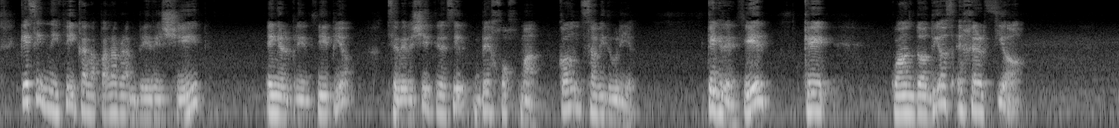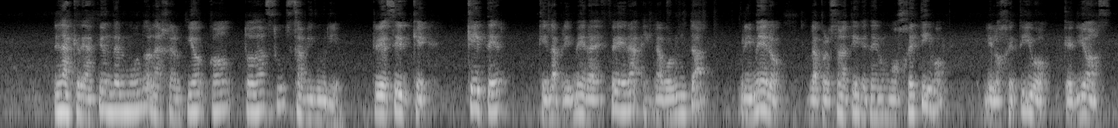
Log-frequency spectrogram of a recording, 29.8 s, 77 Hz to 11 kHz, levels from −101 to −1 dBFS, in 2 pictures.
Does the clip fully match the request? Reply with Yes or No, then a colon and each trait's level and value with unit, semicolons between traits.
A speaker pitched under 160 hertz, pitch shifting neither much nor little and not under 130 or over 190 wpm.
No: medium, 140 Hz; average, 4.2 semitones; slow, 115 wpm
